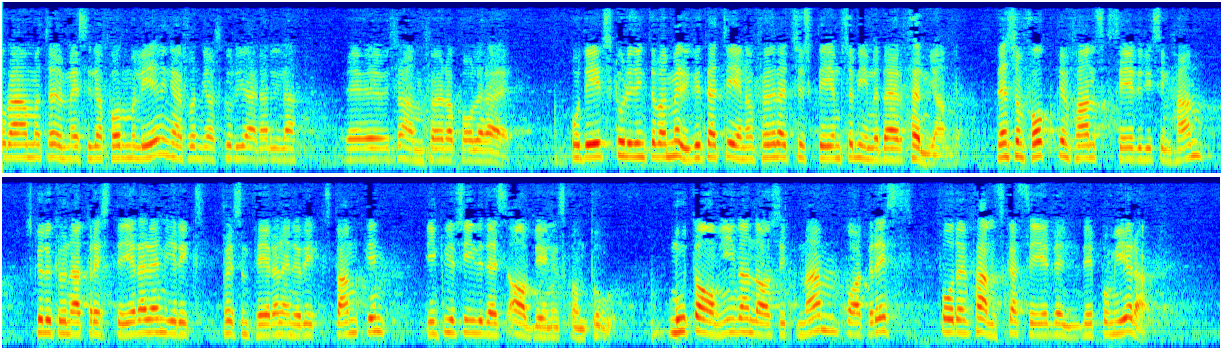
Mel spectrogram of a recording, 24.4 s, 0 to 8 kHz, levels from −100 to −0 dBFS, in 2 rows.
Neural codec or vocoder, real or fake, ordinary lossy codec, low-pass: codec, 24 kHz, 0.9 kbps, WavTokenizer, medium speech release version 1; fake; MP3, 32 kbps; 7.2 kHz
